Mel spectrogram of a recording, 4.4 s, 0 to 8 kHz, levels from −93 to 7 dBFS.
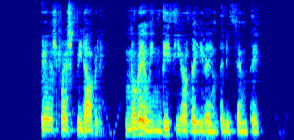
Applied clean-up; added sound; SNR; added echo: neural mask model DeepFilterNet 3.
